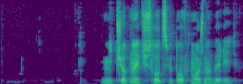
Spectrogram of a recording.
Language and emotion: Russian, neutral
